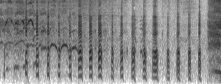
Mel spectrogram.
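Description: High-pitched laughter, hard and sustained: a squealing laugh at first, then a rapid run of short 'ha' bursts, about five a second.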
